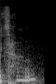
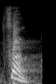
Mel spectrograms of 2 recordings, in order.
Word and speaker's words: 藏: 普光明，古光明长，我现在把它念成长。其实有时候念成藏，可这两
